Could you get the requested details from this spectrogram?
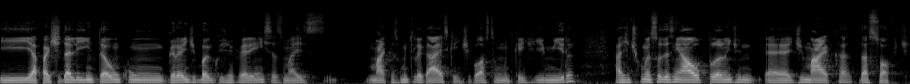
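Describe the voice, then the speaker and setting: On a very clean recording with a silent background, a man speaks in a fairly low pitch with monotone, flat intonation. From Brazil, Curitiba. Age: 20s. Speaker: entrepreneur. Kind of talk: interview.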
